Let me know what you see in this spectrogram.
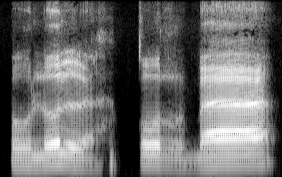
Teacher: tidak perlu dibaca panjang menjadi Ulu tetapi langsung ya u-nya satu harakat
